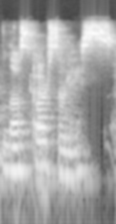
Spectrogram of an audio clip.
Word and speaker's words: Los Corazones: Your Copa uh, brand that you referenced earlier, Los Corazones. Is that is that right? Los Corazones. Yep, Los Corazones.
